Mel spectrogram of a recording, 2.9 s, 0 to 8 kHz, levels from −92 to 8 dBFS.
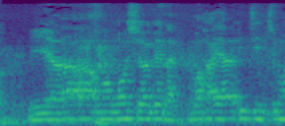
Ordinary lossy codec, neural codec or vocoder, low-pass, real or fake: MP3, 64 kbps; none; 7.2 kHz; real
